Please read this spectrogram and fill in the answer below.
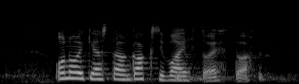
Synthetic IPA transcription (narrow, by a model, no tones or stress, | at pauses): ʔo̞no̞jkeɑst̪ɑːŋkɑksiʋɑjht̪o̞e̞ht̪oɑ̰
